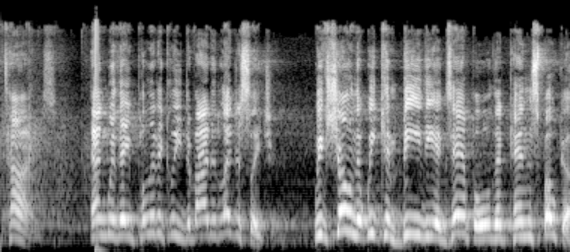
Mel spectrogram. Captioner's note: applause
